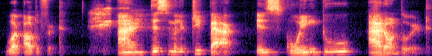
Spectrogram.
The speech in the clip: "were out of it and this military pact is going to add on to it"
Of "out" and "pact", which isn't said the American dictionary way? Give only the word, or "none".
pact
